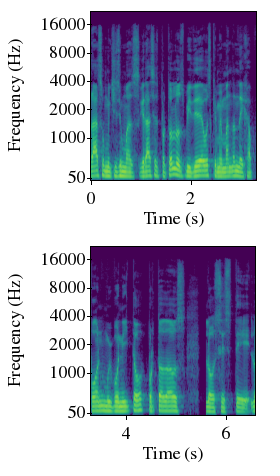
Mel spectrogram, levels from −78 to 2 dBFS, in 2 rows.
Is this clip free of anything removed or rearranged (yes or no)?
yes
